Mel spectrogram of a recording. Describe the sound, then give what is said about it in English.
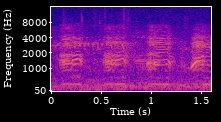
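Four harsh, nasal honks from a flock of ibises at their roosting tree in the city repeat in a steady rhythm, fairly loud, as the birds flap about, with no talking over them. “What a racket though. They are flapping and carrying on and honking.”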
